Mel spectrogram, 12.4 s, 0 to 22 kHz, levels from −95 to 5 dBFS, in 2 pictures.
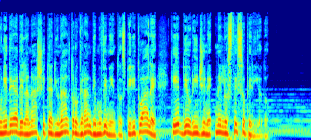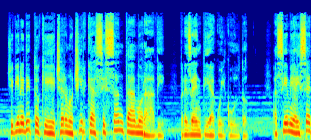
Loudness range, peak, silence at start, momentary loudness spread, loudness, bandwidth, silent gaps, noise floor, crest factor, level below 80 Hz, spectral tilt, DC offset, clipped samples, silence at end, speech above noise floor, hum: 3 LU; -4 dBFS; 0 s; 13 LU; -17 LUFS; 16 kHz; none; -44 dBFS; 14 dB; -40 dBFS; -5.5 dB/octave; under 0.1%; under 0.1%; 0 s; 28 dB; none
